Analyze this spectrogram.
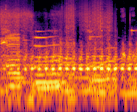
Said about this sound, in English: here's that helicopter whirl from when it goes into the second verse. Did you ever clock this? Did you know that was there?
